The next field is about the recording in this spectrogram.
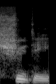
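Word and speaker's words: Ncuti: all right uh yeah apparently the english silence pronounced shooty yeah should shoot okay i i like i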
